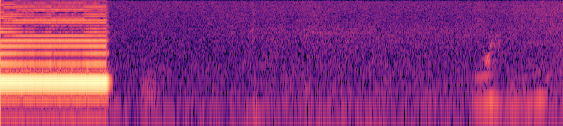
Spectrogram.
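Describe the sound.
A telephone ringing tone on a call to emergency police sounds once as a loud, steady, single-pitched beep. Near silence follows.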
